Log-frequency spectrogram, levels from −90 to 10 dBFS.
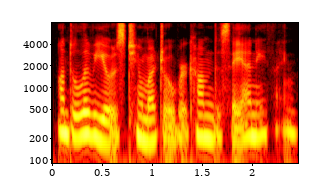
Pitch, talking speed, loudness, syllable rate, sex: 210 Hz, 220 wpm, -15 LUFS, 6.8 syllables/s, female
